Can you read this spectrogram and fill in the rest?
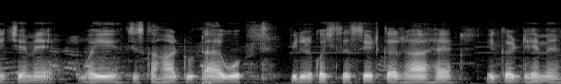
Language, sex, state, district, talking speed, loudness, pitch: Hindi, male, Jharkhand, Deoghar, 180 wpm, -18 LUFS, 95 Hz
